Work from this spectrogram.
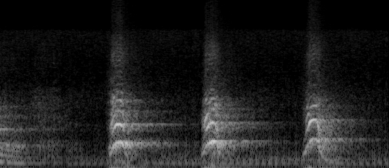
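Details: Dog barking three times at roughly one-second intervals, each bark a sharp harmonic burst, loud and clear against a quiet background.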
